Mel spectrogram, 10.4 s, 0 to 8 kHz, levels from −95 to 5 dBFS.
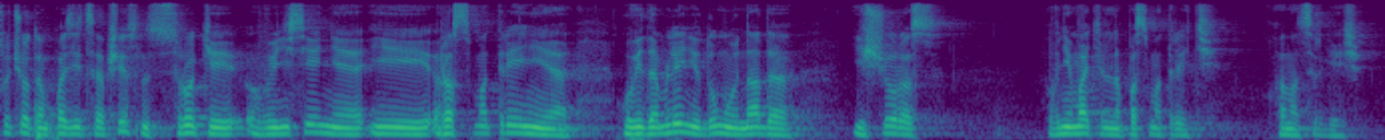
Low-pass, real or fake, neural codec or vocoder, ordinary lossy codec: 7.2 kHz; real; none; none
